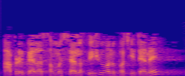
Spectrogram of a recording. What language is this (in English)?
Gujarati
